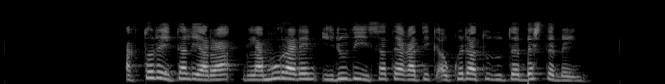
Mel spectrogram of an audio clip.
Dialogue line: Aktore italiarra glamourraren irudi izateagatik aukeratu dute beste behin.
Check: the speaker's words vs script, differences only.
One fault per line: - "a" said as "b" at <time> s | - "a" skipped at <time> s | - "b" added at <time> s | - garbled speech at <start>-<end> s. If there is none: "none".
none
